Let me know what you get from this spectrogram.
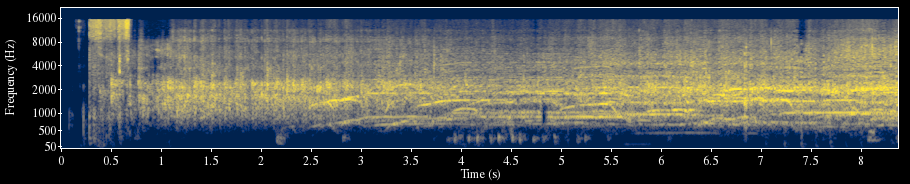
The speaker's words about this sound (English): Applause, applause, applause for the poet. That's the most amazing applause.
